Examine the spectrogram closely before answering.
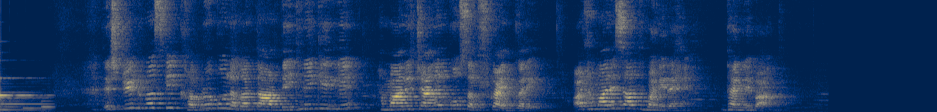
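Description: A young woman speaks clearly and steadily into a close microphone.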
